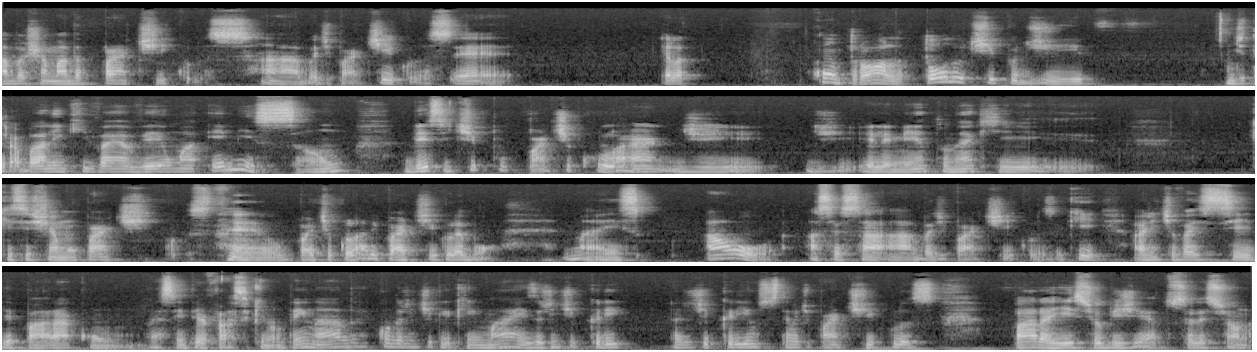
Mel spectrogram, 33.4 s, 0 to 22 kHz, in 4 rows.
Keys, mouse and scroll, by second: 2.9-4.9 middle drag, 4.9 ctrl+scroll up 1, 5.0-5.7 ctrl+middle drag, 5.7-8.7 ctrl+scroll up 1, 16.6-17.3 ctrl+middle drag, 17.3-19.3 ctrl+scroll up 1, 28.2 click.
